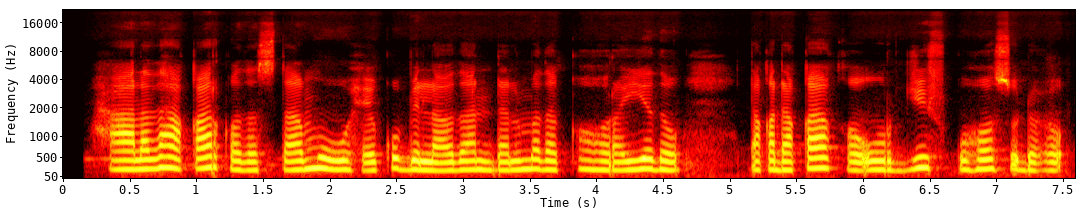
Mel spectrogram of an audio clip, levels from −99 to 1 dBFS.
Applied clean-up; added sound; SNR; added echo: none; none; none; none.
